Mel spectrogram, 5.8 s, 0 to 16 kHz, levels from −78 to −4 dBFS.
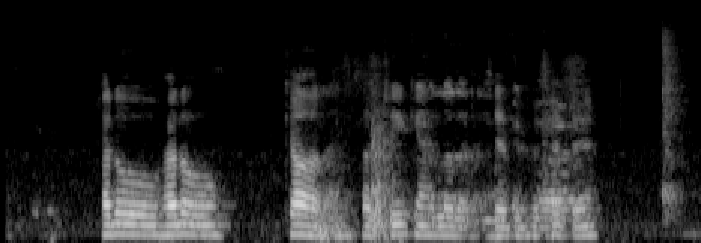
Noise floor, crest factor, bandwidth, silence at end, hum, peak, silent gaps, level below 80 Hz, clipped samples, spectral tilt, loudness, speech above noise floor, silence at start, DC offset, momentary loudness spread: -52 dBFS; 18 dB; 10 kHz; 0.2 s; none; -8 dBFS; none; -56 dBFS; under 0.1%; -8 dB/octave; -26 LUFS; 27 dB; 0.4 s; under 0.1%; 14 LU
